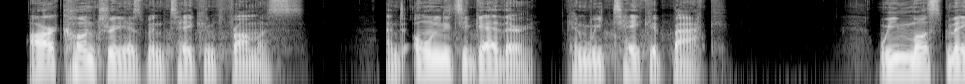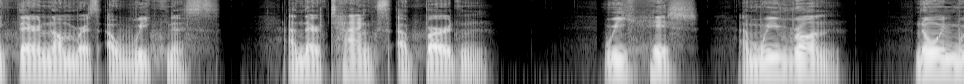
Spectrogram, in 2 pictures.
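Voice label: Irish, Video Game; GoLocalise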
